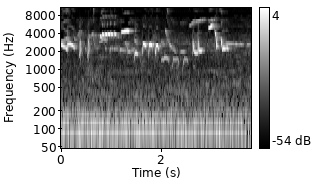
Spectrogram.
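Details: Actively singing Oriental magpie-robin: a varied phrase of fluty whistles, short trills and clipped chirps, partly falling and partly level, ending in a drawn-out high whistle, with a faint low rumble in the background.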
